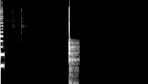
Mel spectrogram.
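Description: A game stone clicks sharply onto a board.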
